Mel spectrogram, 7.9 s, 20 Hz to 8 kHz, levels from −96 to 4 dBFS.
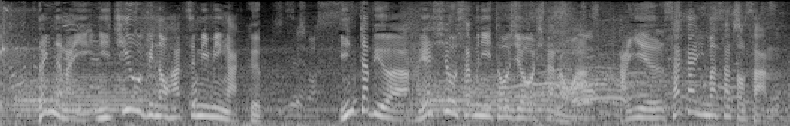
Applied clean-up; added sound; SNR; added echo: none; Mechanisms; 9 dB; none.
